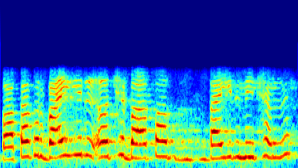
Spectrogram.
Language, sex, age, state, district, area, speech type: Odia, female, 60+, Odisha, Boudh, rural, conversation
